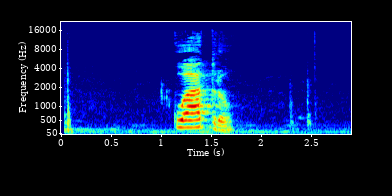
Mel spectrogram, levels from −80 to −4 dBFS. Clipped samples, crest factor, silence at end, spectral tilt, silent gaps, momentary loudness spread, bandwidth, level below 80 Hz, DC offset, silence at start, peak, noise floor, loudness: under 0.1%; 20 dB; 1.2 s; -4.5 dB/octave; none; 20 LU; 15.5 kHz; -58 dBFS; under 0.1%; 0.05 s; -2 dBFS; -50 dBFS; -15 LUFS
